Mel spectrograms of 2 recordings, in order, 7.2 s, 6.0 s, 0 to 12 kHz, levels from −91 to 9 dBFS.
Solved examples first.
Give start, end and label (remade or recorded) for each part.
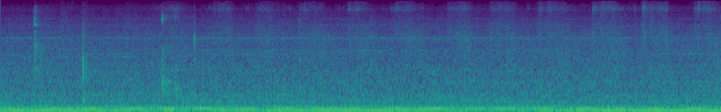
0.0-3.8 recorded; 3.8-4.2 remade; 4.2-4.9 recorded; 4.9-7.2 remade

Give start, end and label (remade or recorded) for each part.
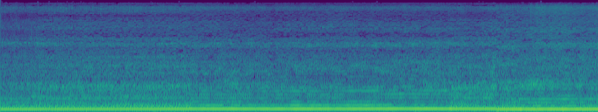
0.0-1.9 recorded; 1.9-4.5 remade; 4.5-5.2 recorded; 5.2-6.0 remade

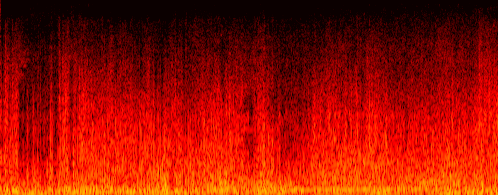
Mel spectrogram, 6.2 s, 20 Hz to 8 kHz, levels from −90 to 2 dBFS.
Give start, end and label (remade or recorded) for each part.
0.0-0.6 recorded; 0.6-6.2 remade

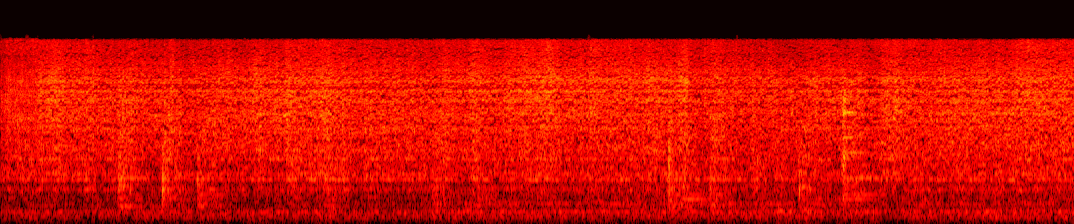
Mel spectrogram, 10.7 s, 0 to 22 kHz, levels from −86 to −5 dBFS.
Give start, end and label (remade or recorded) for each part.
0.0-7.7 recorded; 7.7-9.2 remade; 9.2-10.7 recorded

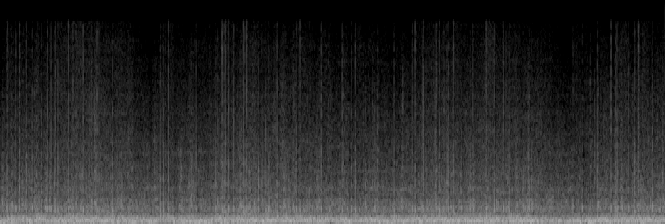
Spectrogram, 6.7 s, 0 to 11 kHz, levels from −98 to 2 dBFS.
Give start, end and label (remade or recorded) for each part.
0.0-0.5 recorded; 0.5-2.9 remade; 2.9-4.2 recorded; 4.2-5.8 remade; 5.8-6.7 recorded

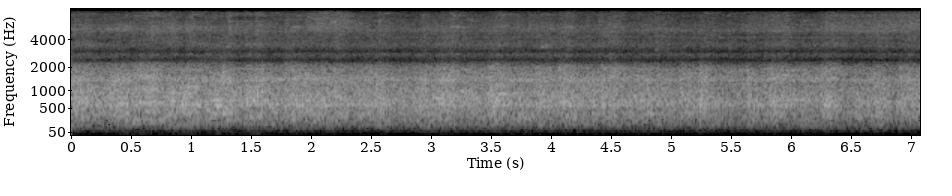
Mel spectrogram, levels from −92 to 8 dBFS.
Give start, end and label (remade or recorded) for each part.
0.0-0.4 recorded; 0.4-1.6 remade; 1.6-7.1 recorded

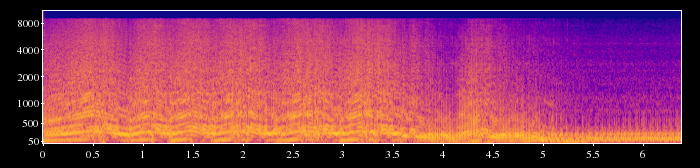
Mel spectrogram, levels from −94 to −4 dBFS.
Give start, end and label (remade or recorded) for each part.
0.0-1.2 recorded; 1.2-5.0 remade; 5.0-6.4 recorded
